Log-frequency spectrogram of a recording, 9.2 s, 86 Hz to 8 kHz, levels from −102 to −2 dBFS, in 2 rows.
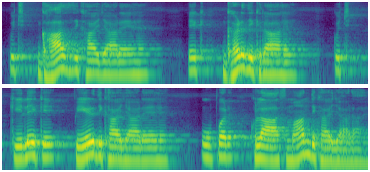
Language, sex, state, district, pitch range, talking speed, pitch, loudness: Hindi, male, Bihar, Kishanganj, 150-185 Hz, 170 wpm, 160 Hz, -18 LUFS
